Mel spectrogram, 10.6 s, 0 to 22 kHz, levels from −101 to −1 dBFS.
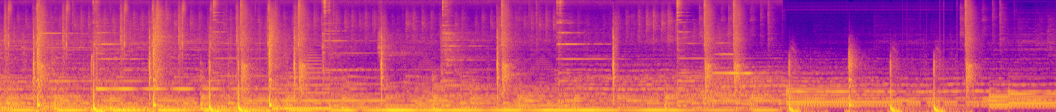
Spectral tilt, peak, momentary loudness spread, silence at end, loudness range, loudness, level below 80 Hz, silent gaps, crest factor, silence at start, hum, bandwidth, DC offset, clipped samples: -5.5 dB/octave; 0 dBFS; 7 LU; 0 s; 5 LU; -15 LUFS; -20 dBFS; none; 14 dB; 0 s; none; over 20 kHz; under 0.1%; under 0.1%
